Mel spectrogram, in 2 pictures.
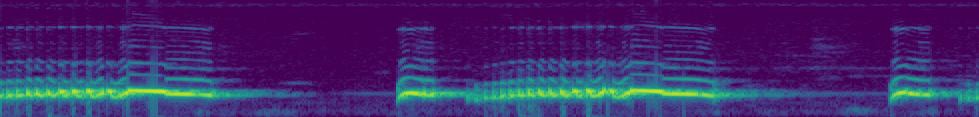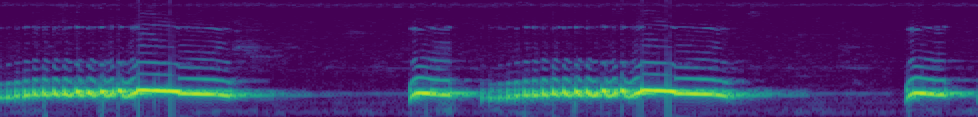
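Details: Repeated cooing of a local Barbary dove played to lure doves: brief rising attack, then a rolling, vibrating hoo lasting over a second, given steadily roughly every two and a half seconds in clean quiet.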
